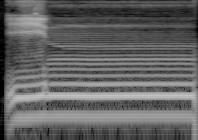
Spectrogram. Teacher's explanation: Kita ghunahkan. Jadi di bagian inn-nya itu suaranya itu kita tahan, kita panjangkan sebentar. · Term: ghunah musyaddadah, gunnah musyaddadah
